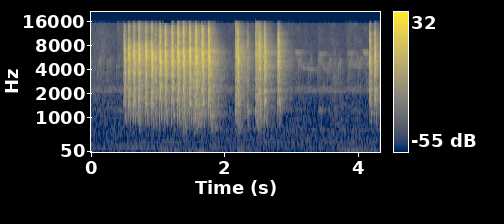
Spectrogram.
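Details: Eurasian tree sparrow in fighting mood, chattering to call rivals: a fast run of about fifteen sharp, high chirps over roughly a second and a half, then a shorter burst of three or four and a final brief trio.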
